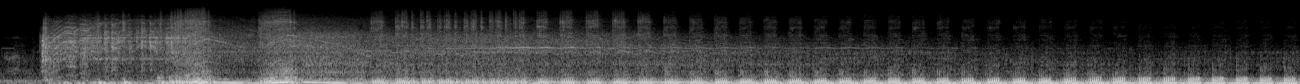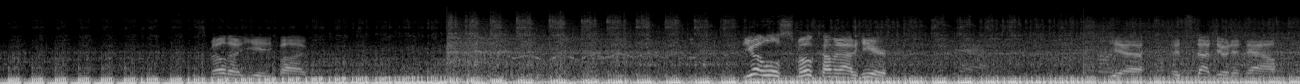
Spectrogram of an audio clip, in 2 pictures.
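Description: Turbocharged Mazda RX-7 FD engine starting up and then idling steadily with a pulsing beat, with no revving.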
